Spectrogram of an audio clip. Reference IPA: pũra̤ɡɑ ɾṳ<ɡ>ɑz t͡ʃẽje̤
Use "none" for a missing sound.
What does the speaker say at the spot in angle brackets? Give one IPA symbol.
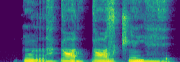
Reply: ɡ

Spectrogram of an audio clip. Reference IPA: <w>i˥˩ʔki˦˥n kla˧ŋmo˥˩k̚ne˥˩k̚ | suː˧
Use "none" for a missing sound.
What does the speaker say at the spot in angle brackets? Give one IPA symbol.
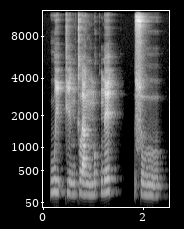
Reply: w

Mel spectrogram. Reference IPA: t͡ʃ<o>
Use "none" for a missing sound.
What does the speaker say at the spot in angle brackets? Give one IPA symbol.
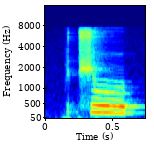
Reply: u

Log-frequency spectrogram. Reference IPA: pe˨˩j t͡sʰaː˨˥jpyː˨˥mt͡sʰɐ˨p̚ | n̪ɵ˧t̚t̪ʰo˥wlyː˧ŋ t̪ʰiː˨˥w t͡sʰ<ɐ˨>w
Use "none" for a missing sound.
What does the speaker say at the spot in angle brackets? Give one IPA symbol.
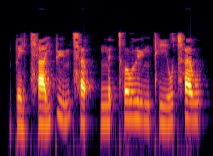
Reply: ɐ˧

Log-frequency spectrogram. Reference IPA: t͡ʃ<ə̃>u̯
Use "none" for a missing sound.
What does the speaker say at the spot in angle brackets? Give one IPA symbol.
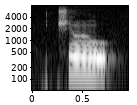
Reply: ə̃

